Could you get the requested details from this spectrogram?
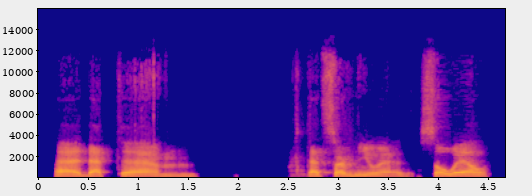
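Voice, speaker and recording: A man speaks with a French accent. His pace is very slow. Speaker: online gaming club member. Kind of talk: casual chat. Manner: halting, many fillers.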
